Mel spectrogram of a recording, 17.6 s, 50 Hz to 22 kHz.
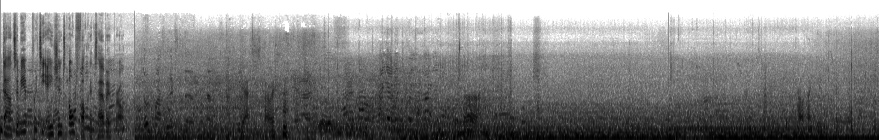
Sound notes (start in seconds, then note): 5.3 chuckles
